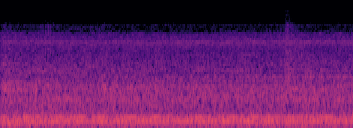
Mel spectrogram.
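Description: Steady hum with an even hiss underneath, holding one level throughout, like a fan or appliance running.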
